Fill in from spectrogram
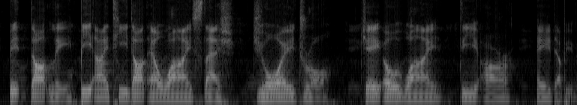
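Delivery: slow, careful repeat of a web address; slow dictation for people copying it down; dictating a link. Real, not acted. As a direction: spell it out letter by letter, unhurried. Repeating the link slowly for listeners.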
